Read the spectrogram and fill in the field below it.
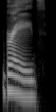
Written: braids

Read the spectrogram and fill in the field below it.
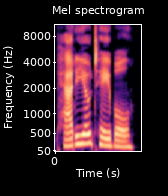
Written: patio table

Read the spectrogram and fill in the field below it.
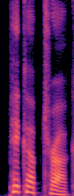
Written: pickup truck

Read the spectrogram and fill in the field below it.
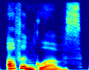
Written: oven gloves

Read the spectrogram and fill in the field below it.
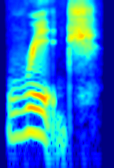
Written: ridge

